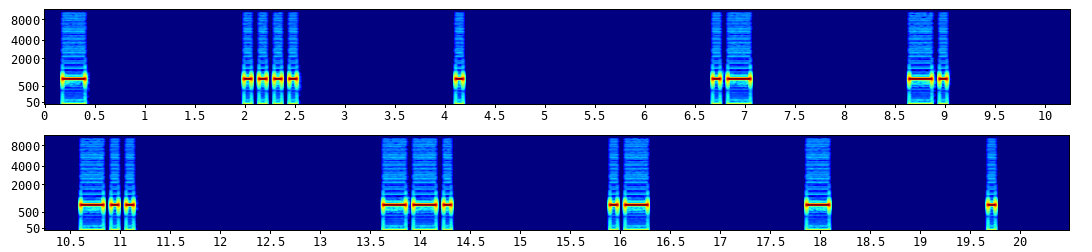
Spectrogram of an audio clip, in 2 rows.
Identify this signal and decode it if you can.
Morse code, heard as a keyed tone, about 16 wpm, spaced as for 5 wpm, 800 Hz. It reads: THE AND GATE
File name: Technical Subjects / Technical Subjects-mp3s / AND Gate @5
